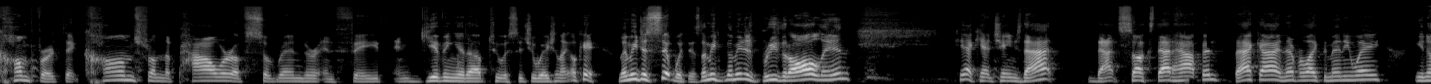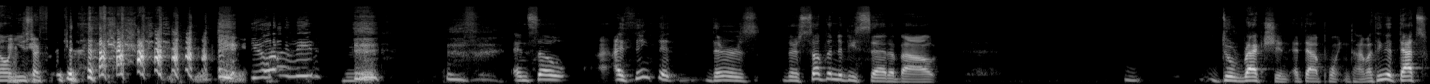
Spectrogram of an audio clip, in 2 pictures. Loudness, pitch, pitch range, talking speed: -22 LUFS, 185 Hz, 155-225 Hz, 175 wpm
